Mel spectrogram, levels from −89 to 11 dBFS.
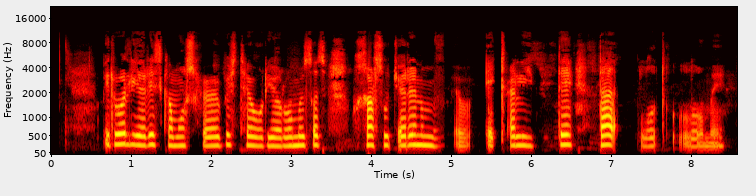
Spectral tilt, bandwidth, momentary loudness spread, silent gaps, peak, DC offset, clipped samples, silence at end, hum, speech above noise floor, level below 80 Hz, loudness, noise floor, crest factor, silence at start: -3.5 dB/octave; 11 kHz; 14 LU; none; 0 dBFS; under 0.1%; under 0.1%; 0.15 s; none; 25 dB; -72 dBFS; -22 LUFS; -46 dBFS; 22 dB; 0.3 s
